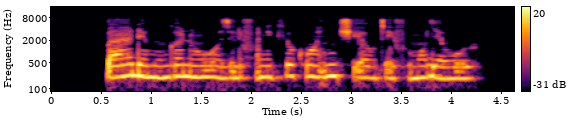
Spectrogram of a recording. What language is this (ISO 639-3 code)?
swa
